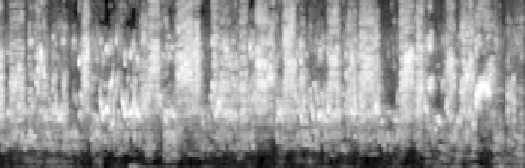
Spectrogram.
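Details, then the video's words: A group of budgerigars chirping: overlapping high warbles, clicks and thin squeaks form a busy chatter, with a few brief low knocks in the background. "Cute Budgies Chirping Sounds"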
